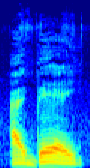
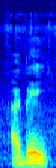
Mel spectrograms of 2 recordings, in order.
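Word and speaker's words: Ebeye: a contingent of Marshallese to his brother in Ibe, the country's second most populous area. Ibe is spelled E-B-E-Y-E, E-B-E-Y-E.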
